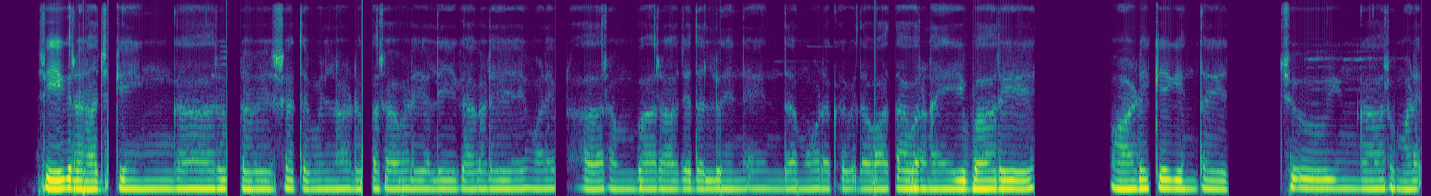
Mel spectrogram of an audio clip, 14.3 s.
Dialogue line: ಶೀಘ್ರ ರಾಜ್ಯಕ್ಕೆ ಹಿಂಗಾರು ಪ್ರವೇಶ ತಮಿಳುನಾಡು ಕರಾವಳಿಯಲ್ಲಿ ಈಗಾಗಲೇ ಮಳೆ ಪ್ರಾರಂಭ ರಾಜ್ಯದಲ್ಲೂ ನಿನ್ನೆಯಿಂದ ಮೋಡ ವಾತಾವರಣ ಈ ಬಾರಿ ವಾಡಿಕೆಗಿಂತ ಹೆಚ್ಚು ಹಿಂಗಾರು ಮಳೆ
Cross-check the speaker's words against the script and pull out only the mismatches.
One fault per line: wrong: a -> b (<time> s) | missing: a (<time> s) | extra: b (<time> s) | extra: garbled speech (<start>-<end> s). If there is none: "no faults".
extra: ಕವಿದ (8.3 s)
